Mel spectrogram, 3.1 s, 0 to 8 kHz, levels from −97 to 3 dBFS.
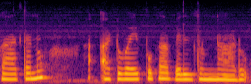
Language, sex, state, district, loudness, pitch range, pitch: Telugu, female, Telangana, Hyderabad, -17 LUFS, 180-200 Hz, 190 Hz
